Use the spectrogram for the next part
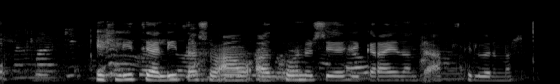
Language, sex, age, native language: Icelandic, female, 30-39, Icelandic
